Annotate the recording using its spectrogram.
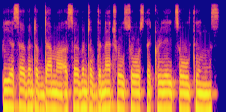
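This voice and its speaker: A Buddhist monk delivering a dharma sermon in a very dark, mellow voice that stays almost level in pitch. He speaks in slow, measured, repetitive phrases that sound like an incantation. The sound is close and dry, with no room echo. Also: completely flat delivery. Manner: addresses his own voice as "Mister Voice".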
